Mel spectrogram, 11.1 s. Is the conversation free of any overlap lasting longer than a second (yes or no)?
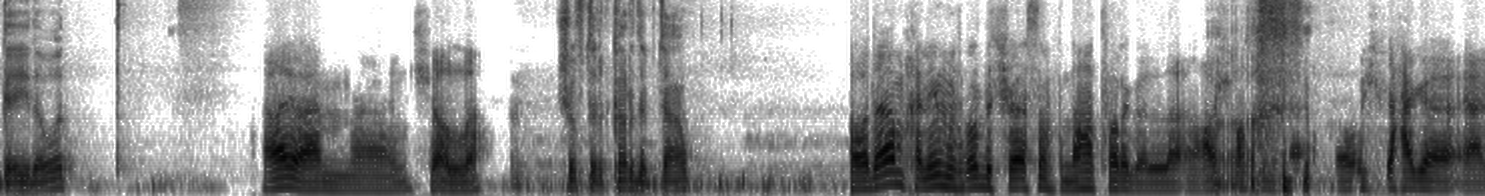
yes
